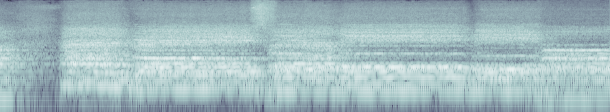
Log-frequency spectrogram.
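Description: A choir singing a hymn in long held notes, with a short breath between phrases about half a second in.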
